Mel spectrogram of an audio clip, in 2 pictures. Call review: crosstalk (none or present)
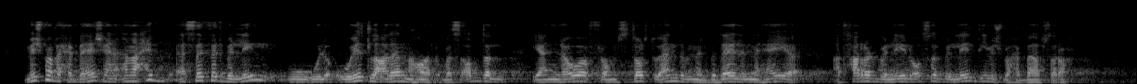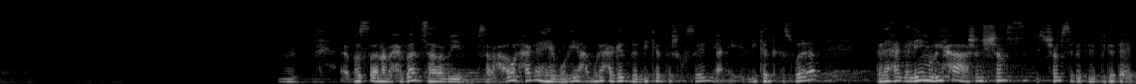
none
